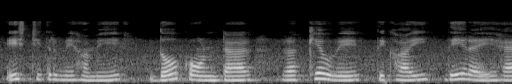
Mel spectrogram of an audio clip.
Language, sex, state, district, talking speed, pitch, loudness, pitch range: Hindi, female, Uttar Pradesh, Shamli, 140 wpm, 205 Hz, -16 LUFS, 195-225 Hz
